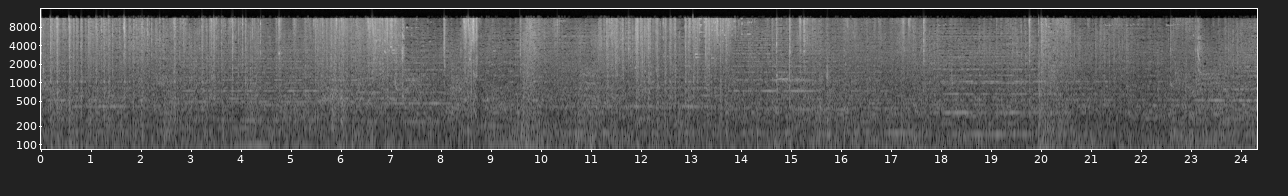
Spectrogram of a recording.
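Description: Dense, sustained gunfire rattles on without pause in a Detroit: Become Human battle scene, with overlapping rifle and machine-gun bursts forming a loud, continuous volley.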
